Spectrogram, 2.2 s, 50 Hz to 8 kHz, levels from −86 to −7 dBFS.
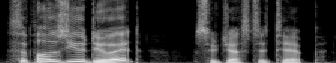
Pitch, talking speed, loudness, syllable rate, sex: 155 Hz, 160 wpm, -17 LUFS, 5.8 syllables/s, male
